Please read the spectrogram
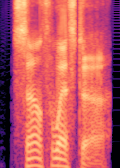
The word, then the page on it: southwester: British English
